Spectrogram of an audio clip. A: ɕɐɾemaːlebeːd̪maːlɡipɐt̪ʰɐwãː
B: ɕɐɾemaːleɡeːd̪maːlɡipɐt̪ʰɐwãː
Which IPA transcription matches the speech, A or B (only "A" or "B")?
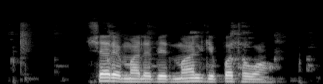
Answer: A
